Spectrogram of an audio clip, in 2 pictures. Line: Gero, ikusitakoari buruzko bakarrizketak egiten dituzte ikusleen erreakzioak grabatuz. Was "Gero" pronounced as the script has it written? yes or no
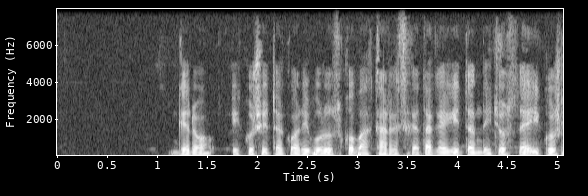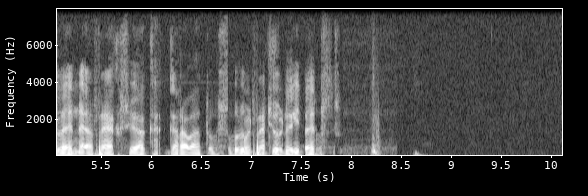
yes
